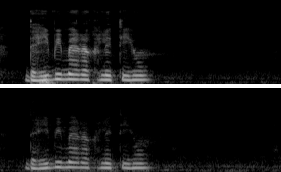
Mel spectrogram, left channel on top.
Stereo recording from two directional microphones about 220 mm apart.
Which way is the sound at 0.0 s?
25° left (ahead or behind).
